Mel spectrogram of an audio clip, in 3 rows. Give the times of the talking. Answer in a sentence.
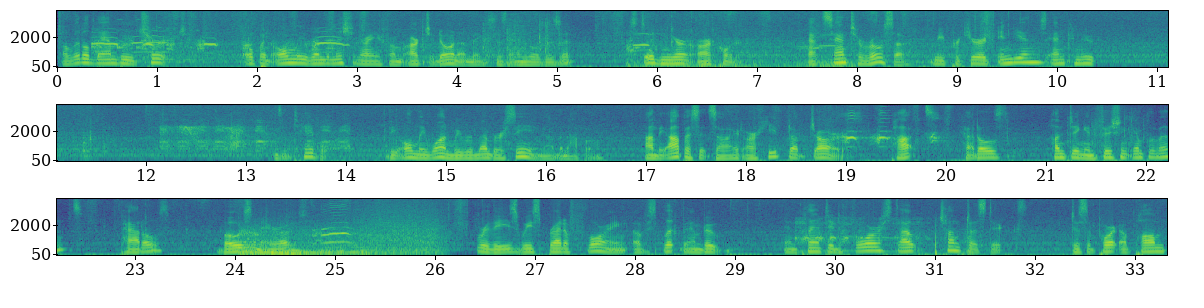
The talking can be heard from 0.1 to 6.8 s, from 7.5 to 10.4 s, from 13.2 to 24.7 s and from 26.4 to 33.2 s.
